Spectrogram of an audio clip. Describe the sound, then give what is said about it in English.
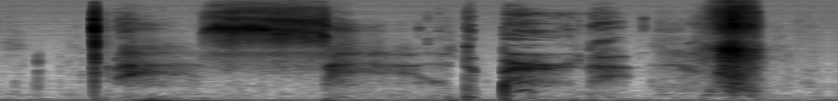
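Someone takes a few quiet sips of Crown whisky, with wet slurping hisses, soft lip and glass clicks, and a breathy exhale at the end. “I'm going to talk about how the fuck I feel right now as I sip on my crown.”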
